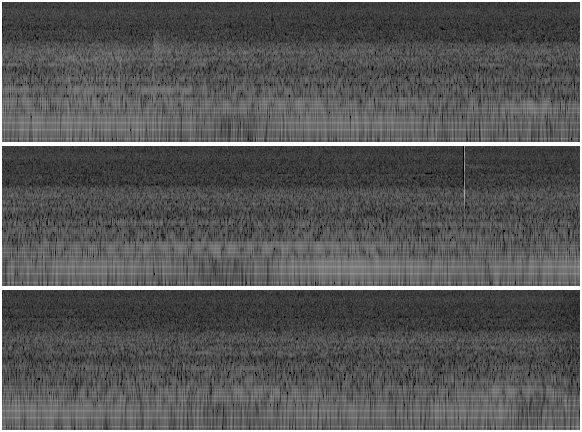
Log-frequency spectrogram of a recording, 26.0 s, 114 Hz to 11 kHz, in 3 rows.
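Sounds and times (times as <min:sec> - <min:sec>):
boat engine humming: 0:00.0 - 0:26.0.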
